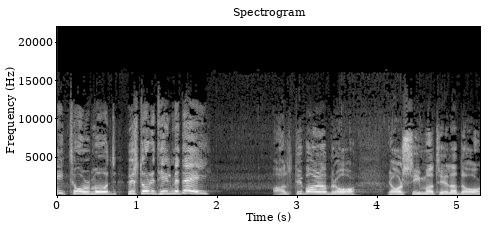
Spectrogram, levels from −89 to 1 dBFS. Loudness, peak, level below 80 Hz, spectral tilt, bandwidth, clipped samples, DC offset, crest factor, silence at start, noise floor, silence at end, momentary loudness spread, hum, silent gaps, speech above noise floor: -13 LUFS; 0 dBFS; -56 dBFS; -3.5 dB/octave; 13 kHz; under 0.1%; under 0.1%; 14 dB; 0 s; -49 dBFS; 0 s; 13 LU; none; none; 37 dB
